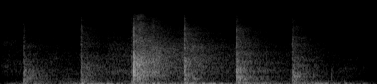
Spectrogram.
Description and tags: sound 12 - walking upstairs
Sound of some footsteps along some stairs.
Taken with a Zoom H recorder, near the feet and following them.
Taken in the stairs that takes to the -1 floor.
campus-upf, down, footsteps, stairs, steps, UPF-CS14, upstairs, walk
